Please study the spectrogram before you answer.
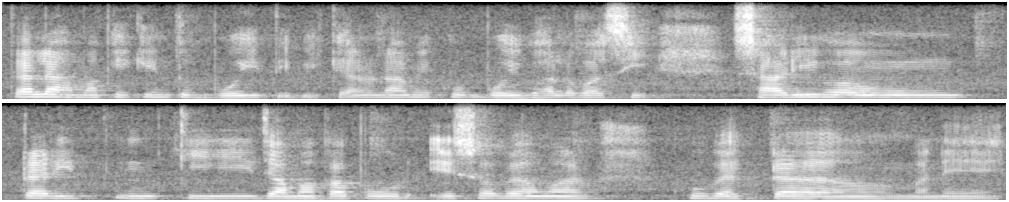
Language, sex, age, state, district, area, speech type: Bengali, female, 60+, West Bengal, Nadia, rural, spontaneous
